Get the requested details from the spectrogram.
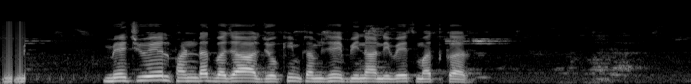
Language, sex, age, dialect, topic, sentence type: Magahi, male, 36-40, Northeastern/Surjapuri, banking, statement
